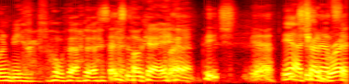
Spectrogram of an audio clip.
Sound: laughs

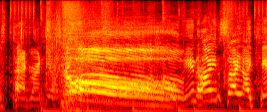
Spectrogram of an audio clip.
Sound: both exclaim

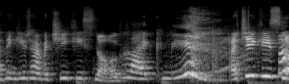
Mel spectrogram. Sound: she laughs

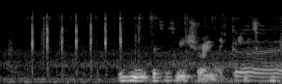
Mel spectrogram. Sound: clicks tongue

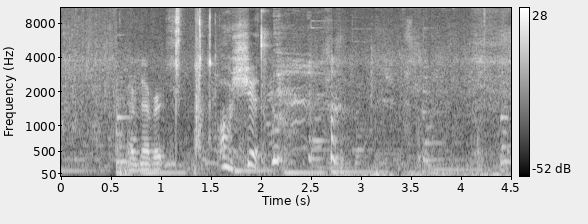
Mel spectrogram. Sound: laughing

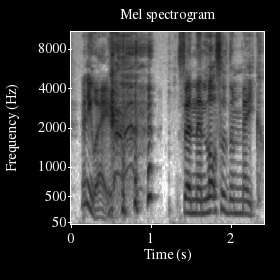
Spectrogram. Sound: laughing

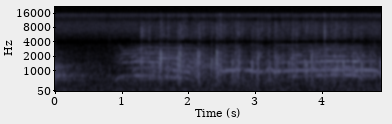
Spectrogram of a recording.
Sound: audience cheering

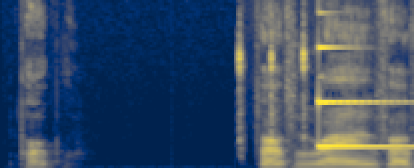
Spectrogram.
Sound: timer ticking

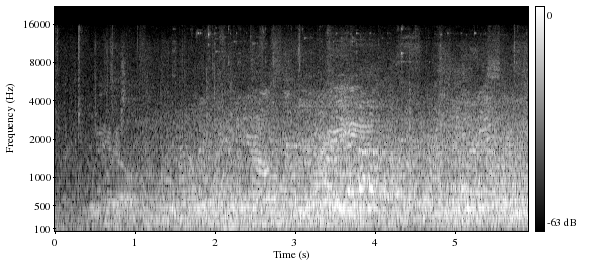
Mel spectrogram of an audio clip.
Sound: congregation chattering in background

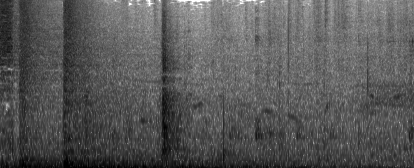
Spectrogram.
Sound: whistling

